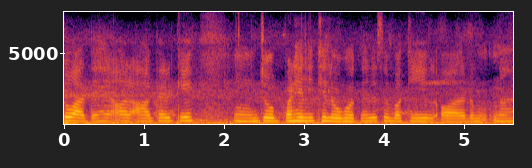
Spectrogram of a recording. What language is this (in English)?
Urdu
